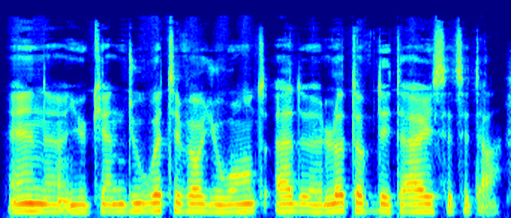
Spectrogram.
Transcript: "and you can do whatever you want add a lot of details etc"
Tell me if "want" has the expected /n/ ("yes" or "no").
no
